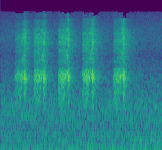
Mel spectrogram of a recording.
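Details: On a tree branch, a black magpie screams five times, coarse raspy notes spaced roughly a quarter second apart, steady and even.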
